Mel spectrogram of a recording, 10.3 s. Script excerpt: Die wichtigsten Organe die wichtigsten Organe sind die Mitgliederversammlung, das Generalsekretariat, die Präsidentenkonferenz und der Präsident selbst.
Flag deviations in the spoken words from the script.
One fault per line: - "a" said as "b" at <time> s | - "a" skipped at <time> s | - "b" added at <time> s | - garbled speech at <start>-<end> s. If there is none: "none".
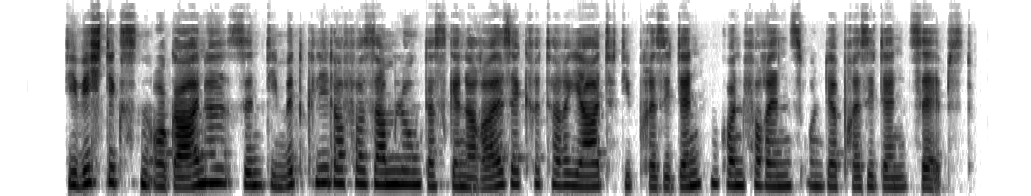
- "die wichtigsten Organe" skipped at 2.2 s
